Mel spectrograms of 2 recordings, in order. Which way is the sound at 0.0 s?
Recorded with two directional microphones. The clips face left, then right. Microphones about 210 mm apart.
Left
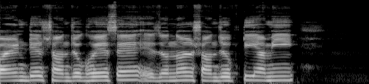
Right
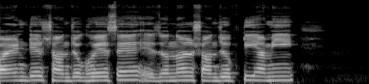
35° left (ahead or behind).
